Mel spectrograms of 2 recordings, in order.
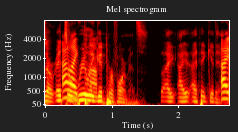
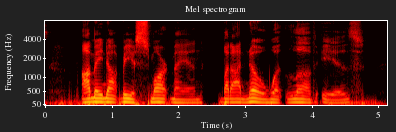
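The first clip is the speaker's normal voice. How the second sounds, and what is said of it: Forrest Gump impression accent. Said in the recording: “accent. ... Forrest Gump”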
